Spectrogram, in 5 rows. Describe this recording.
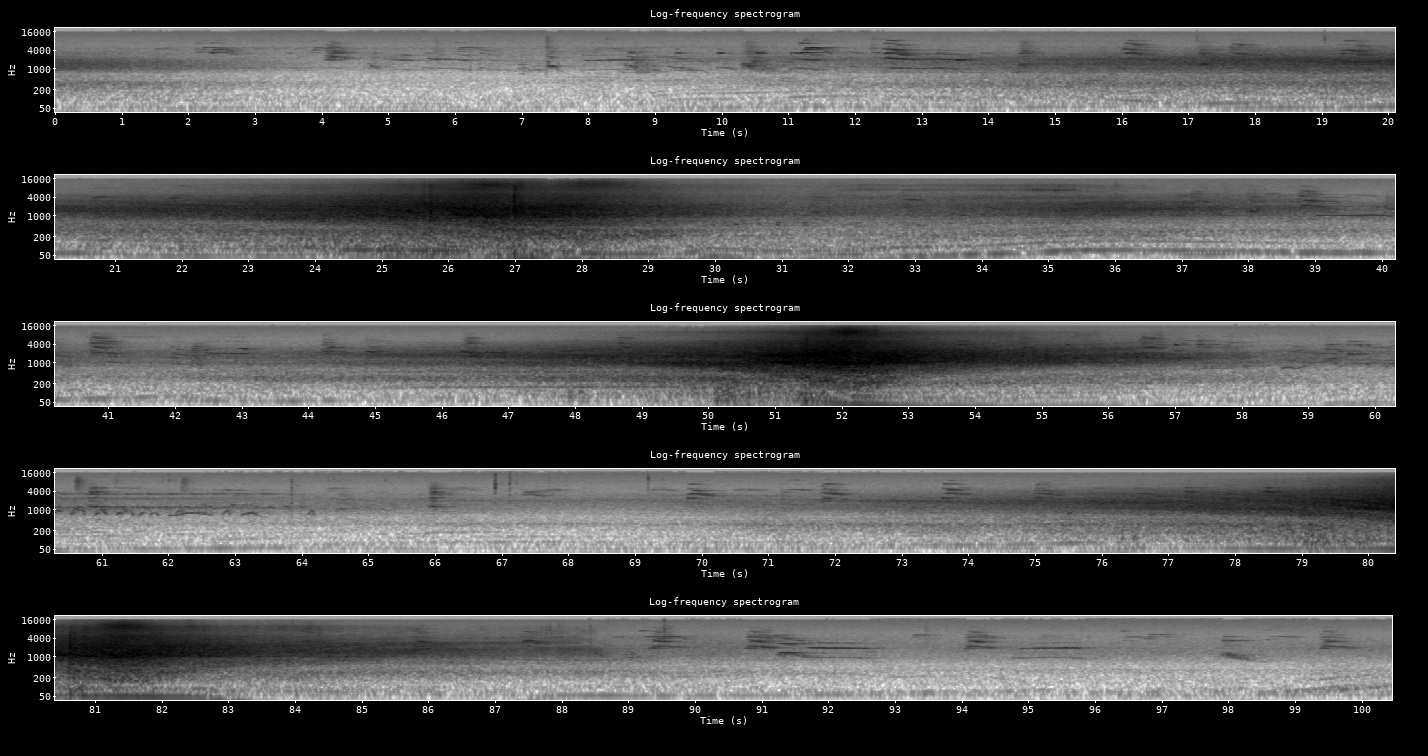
Standing on the pavement just as the last daylight is fading. In the trees above jackdaws are nesting and making daft noises. Somewhere amongst the rooftops behind, seagulls are nesting. You can hear the baby seagulls making a noise. A few cars pass. Tascam DR40, built-in mics.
